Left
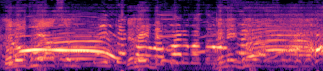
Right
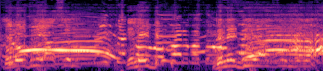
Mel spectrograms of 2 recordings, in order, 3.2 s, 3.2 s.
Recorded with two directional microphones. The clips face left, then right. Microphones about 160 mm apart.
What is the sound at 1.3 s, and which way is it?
Speech, 30° right (ahead or behind).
